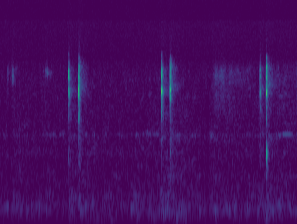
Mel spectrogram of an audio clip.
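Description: Three quick double clicks, about a second and a half apart, from a computer mouse, with near silence between them.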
